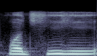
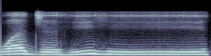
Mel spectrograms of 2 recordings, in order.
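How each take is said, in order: First: The j sound is said flat, without a bounce. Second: The j sound is said with a bouncing echo. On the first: The speaker calls it wrong. "ऐसे नहीं" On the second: The speaker calls it right. "जीम को हिलाना है"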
